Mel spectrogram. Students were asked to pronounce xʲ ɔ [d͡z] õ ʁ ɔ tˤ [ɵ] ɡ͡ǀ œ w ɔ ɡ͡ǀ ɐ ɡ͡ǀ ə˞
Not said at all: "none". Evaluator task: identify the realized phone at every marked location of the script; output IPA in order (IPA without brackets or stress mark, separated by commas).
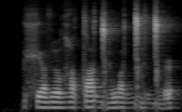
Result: ð, œ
